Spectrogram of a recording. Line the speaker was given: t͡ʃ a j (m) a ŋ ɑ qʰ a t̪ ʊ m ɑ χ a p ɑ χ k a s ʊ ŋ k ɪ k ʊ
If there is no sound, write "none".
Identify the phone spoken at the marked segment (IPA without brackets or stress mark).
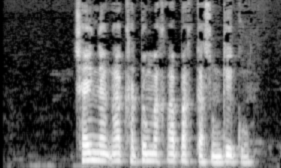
n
